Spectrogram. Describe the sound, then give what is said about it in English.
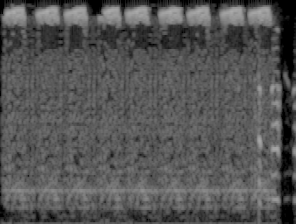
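A cricket chirping sound effect: a steady, evenly spaced series of high, buzzing trills, loud, with no one talking. The chirping cuts off abruptly near the end. “I can give him the crickets.”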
